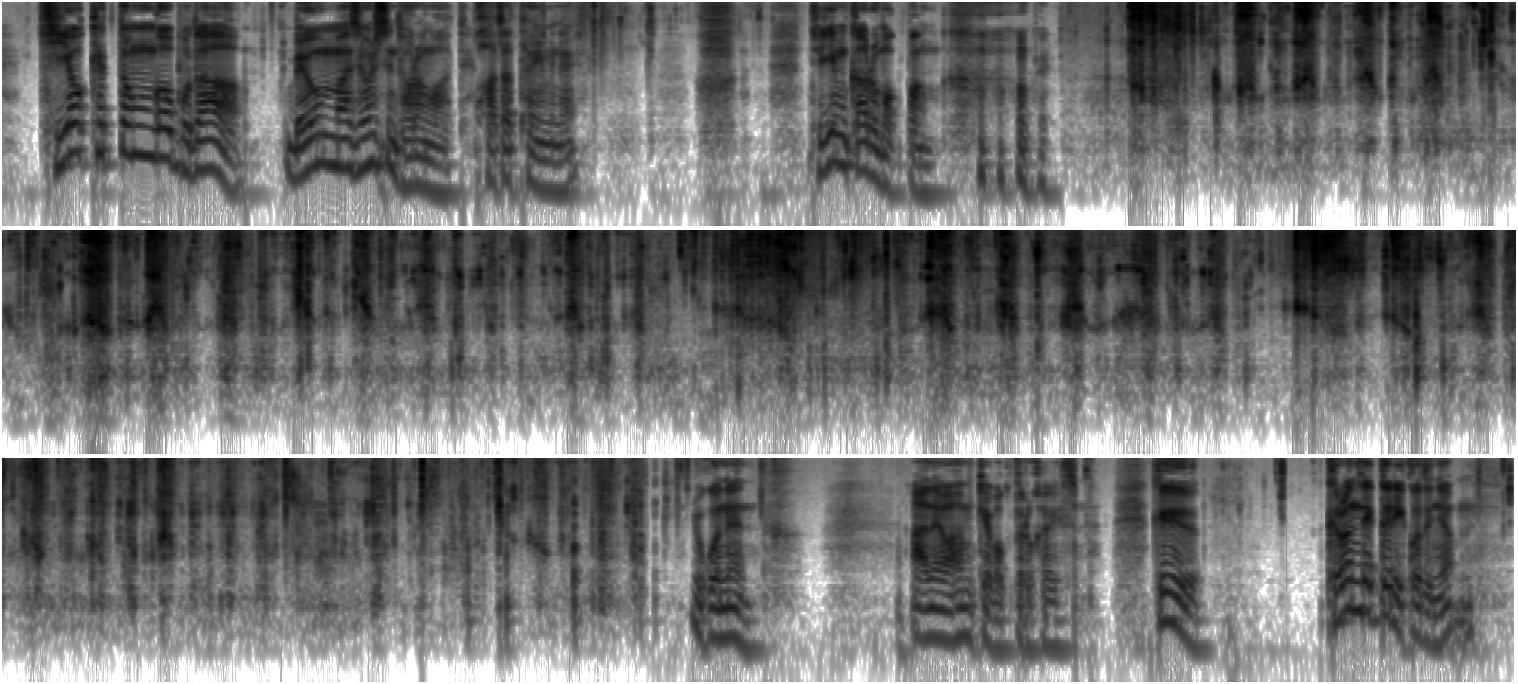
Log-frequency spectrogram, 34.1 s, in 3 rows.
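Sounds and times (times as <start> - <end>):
crunching fried chicken batter: 3.6 - 5.0, 8.2 - 28.0.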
